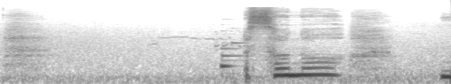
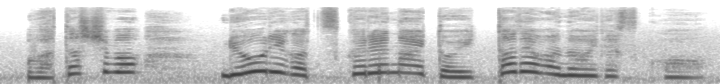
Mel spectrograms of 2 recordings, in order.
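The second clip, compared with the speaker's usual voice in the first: higher-pitched, quicker objection; mild protest; 6 semitones higher than usual. Acted. Reminding a friend she cannot cook, mildly protesting. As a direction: object in a raised pitch, still polite.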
